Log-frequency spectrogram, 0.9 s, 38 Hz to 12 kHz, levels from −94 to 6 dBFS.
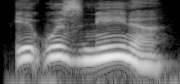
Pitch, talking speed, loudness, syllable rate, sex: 200 Hz, 200 wpm, -13 LUFS, 5.5 syllables/s, female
